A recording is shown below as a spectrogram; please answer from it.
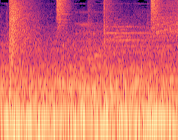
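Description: A car travelling along the Curitiba–Foz highway gives a steady, loud road rumble and engine drone, with brief hissing whooshes of passing air or traffic at intervals.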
